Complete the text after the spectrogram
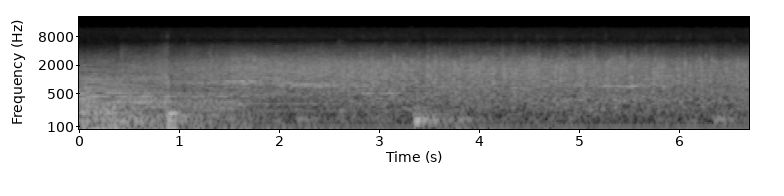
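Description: Children in the audience cheer and shout.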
